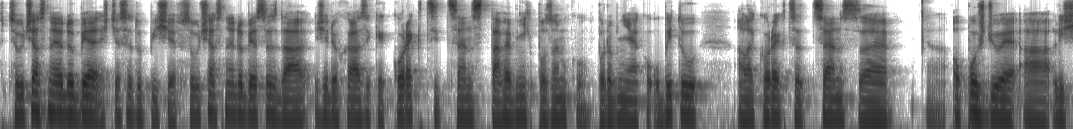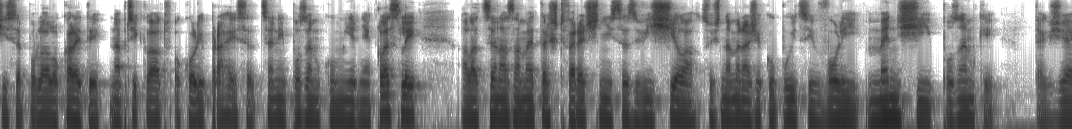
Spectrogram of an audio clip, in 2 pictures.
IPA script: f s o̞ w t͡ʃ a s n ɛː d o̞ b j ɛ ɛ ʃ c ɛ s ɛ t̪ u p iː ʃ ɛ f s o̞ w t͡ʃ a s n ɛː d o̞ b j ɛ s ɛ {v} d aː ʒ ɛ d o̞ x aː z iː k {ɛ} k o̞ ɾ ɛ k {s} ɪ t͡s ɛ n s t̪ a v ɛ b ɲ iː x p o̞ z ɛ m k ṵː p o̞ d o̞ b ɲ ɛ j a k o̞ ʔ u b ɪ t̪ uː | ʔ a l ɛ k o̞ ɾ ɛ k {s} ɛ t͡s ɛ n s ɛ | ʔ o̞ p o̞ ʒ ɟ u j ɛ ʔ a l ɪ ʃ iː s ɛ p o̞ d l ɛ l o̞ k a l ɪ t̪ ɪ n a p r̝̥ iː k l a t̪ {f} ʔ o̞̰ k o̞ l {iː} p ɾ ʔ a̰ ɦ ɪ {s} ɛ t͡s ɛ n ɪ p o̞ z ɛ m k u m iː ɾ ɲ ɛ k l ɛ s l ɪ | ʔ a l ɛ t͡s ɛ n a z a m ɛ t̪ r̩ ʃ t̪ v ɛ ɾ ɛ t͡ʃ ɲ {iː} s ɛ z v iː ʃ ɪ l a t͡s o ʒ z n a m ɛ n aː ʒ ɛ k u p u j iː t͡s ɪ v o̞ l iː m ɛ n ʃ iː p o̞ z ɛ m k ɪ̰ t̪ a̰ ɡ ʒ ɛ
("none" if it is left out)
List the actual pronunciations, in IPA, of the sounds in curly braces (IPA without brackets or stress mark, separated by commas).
z, ɛ, t͡s, t͡s, f, iː, s, iː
